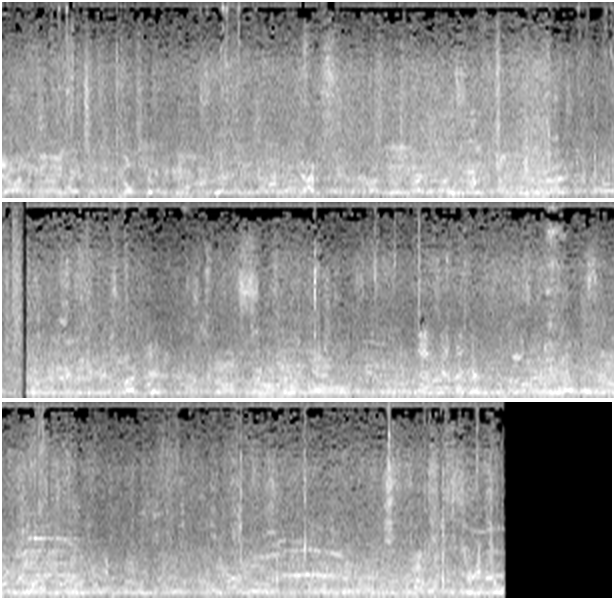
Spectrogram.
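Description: A large outdoor crowd chatters all around.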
